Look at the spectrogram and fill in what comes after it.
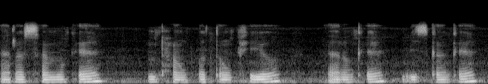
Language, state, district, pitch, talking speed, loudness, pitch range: Kokborok, Tripura, West Tripura, 115 Hz, 100 wpm, -16 LUFS, 110-125 Hz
